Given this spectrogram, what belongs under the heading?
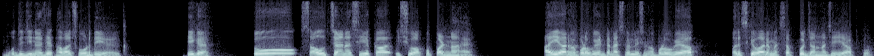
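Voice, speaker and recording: Smooth-voiced man coaching exam students. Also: a little high, normal speed, darkish tone. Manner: conversational and instructive, often checking in with the listener; mixes in English phrases. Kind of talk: casual teaching while going through a newspaper.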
